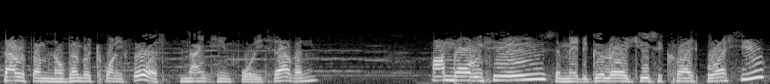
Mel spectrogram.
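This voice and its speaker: A man hosting a nostalgia radio show, giving a slow, drawn-out sign-off. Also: a little high, animated, narrow, tinny audio, faint music behind.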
